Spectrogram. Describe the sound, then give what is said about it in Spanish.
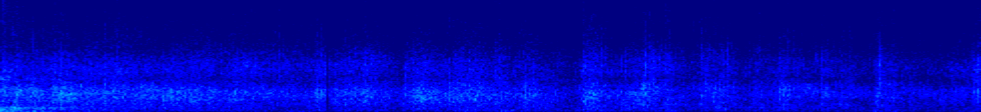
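An audience claps for the King in a dense, steady wash of many hands, sustained at an even level for about five seconds with no voices standing out. “Hermano, dele palmas al rey.”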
